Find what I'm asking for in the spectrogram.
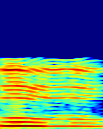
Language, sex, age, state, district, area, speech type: Tamil, female, 18-30, Tamil Nadu, Viluppuram, urban, conversation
